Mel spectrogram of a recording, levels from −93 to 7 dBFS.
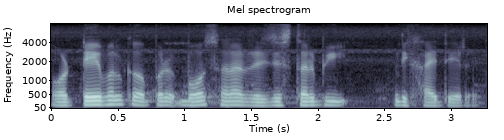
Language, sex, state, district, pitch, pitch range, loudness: Hindi, male, Arunachal Pradesh, Longding, 125 Hz, 115-130 Hz, -20 LUFS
